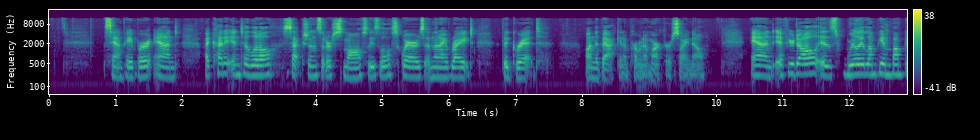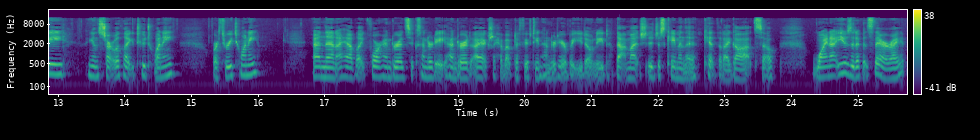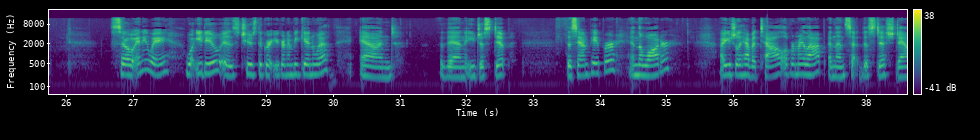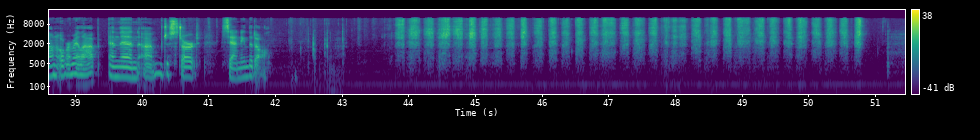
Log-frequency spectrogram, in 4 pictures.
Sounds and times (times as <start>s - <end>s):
Speech: 0.8s - 7.5s, 8.1s - 9.9s, 10.6s - 14.8s, 15.4s - 16.1s, 16.8s - 23.8s, 24.4s - 25.8s, 26.7s - 32.7s, 33.5s - 35.2s, 35.8s - 42.0s.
